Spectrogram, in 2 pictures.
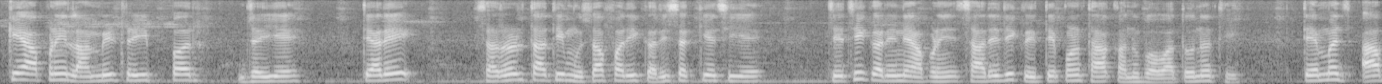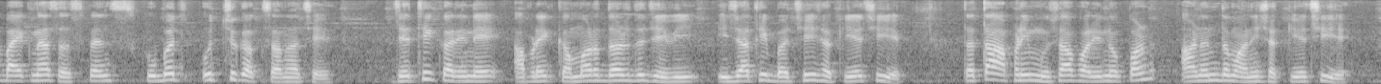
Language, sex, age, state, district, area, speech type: Gujarati, male, 18-30, Gujarat, Ahmedabad, urban, spontaneous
